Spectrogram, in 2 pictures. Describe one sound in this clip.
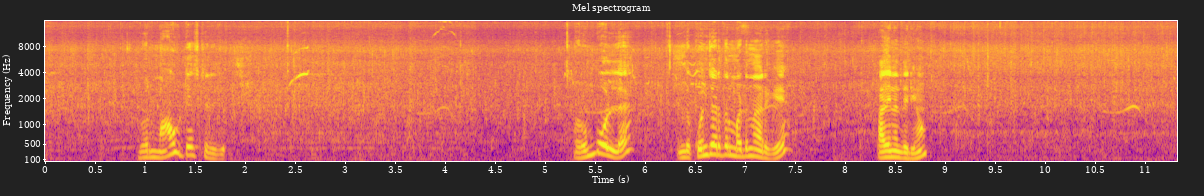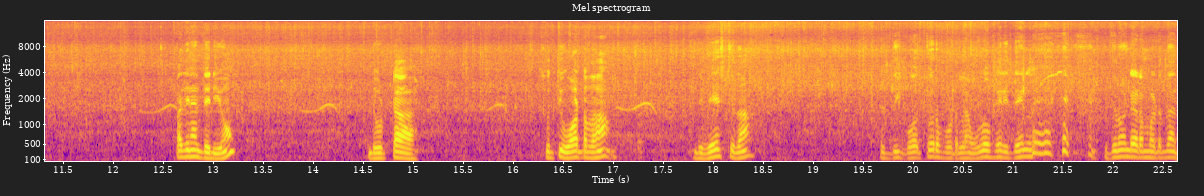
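A young man talks close by in short bursts, calmly explaining.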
